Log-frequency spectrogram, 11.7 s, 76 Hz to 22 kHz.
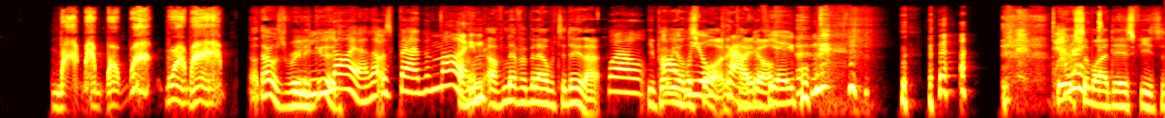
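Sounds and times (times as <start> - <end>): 
speech: 0.5 - 9.1, 10.0 - 11.6
person imitating a cartoon duck voice with quacky gibberish: 0.6 - 2.4
laughter: 7.6 - 11.0.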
